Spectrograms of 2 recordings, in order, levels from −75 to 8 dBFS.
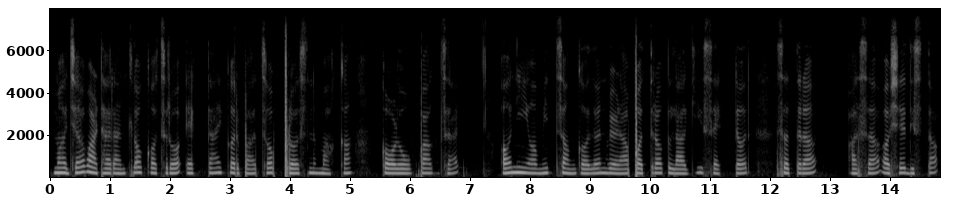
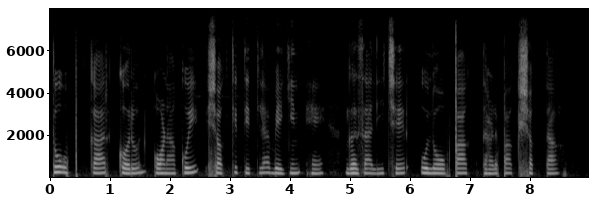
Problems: none marked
